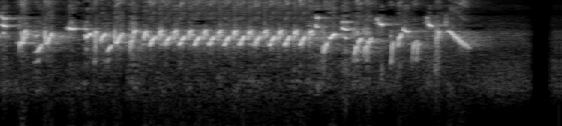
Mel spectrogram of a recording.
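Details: Caged Algerian European goldfinch singing a long, rapid string of evenly repeated chirps, then mixed twitters and sliding notes before fading out.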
